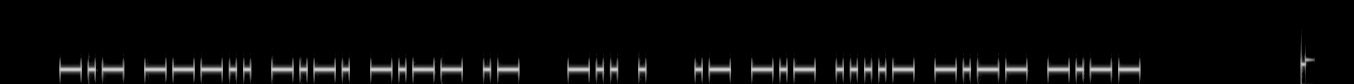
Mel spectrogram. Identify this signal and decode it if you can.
Morse code, heard as a keyed tone, about 17 wpm, 700 Hz. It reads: K8CYA DE AK4YY
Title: USA Callsign DE Callsign - 5 Characters - 17wpm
